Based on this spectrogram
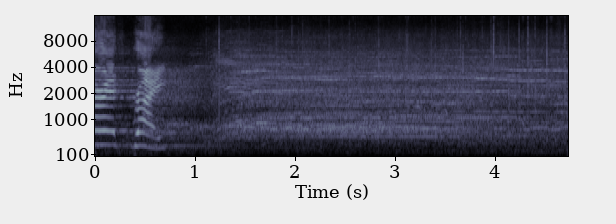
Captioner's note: crowd cheering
